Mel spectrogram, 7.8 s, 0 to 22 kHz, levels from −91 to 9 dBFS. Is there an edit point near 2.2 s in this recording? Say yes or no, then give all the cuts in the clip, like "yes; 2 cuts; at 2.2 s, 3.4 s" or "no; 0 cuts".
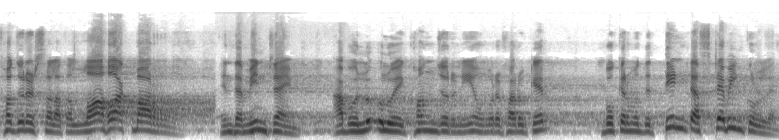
yes; 1 cut; at 2.2 s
